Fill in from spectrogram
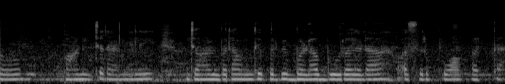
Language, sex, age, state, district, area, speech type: Dogri, female, 18-30, Jammu and Kashmir, Kathua, rural, spontaneous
